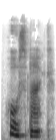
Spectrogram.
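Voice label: "horseback", British English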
